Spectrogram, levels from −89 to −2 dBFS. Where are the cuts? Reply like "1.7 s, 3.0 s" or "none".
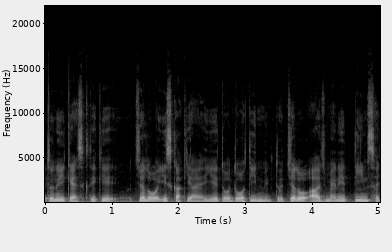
1.2 s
